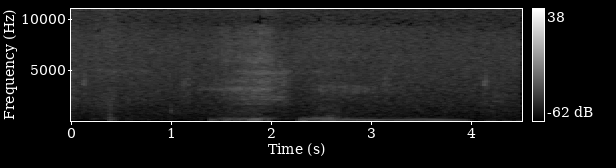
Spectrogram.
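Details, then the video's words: Female dog snoring loudly indoors: low, rumbling, drawn-out breaths, the second one longer with a wavering nasal tone, over a quiet background. "Snoring Daisy"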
